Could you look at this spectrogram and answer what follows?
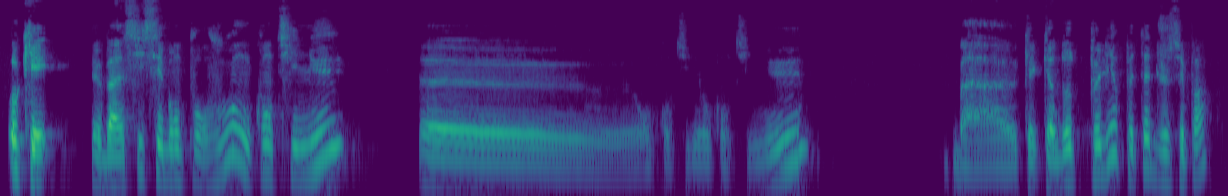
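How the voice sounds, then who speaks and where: Husky male teacher in a muffled classroom. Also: mid-range voice, sing-song, slow pace, mellow, dry recording. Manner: hesitant, many fillers and restarts while explaining. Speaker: Hebrew teacher. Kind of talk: classroom lecture. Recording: muffled, dry classroom recording.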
